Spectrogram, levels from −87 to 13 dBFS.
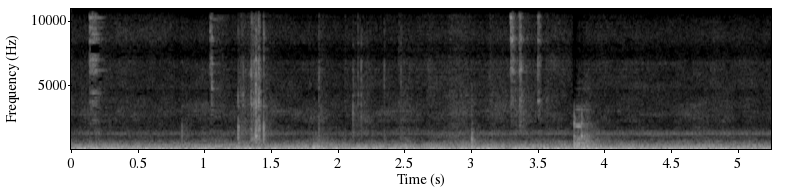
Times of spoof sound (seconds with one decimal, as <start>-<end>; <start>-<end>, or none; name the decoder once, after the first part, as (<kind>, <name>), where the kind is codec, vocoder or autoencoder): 1.1-4.3 (vocoder, BigVGAN v2)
